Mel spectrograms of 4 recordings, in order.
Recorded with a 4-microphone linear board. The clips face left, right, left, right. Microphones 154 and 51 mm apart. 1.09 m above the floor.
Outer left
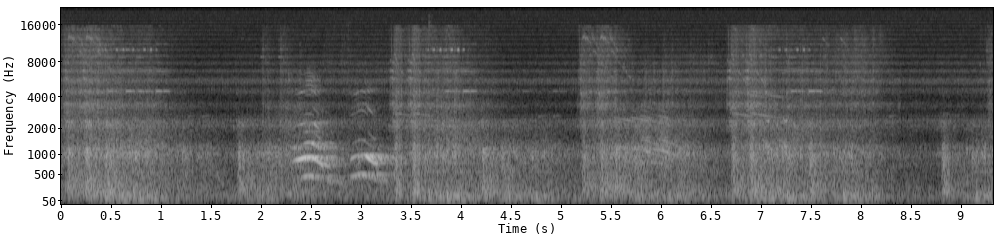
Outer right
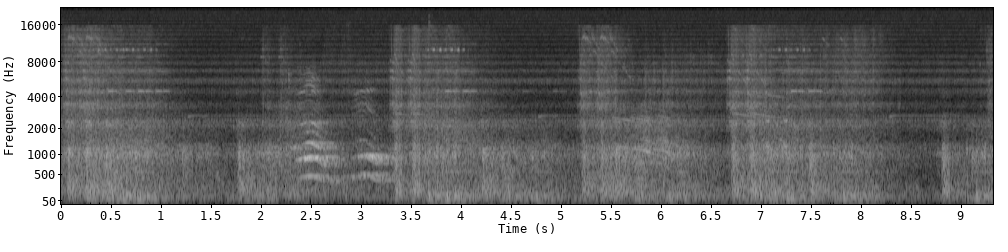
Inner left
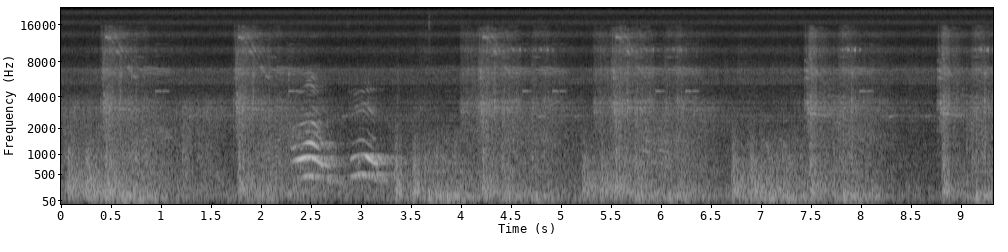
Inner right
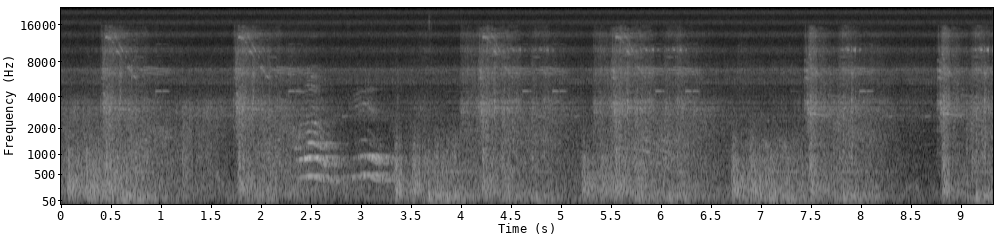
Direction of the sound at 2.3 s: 60° left (ahead or behind).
